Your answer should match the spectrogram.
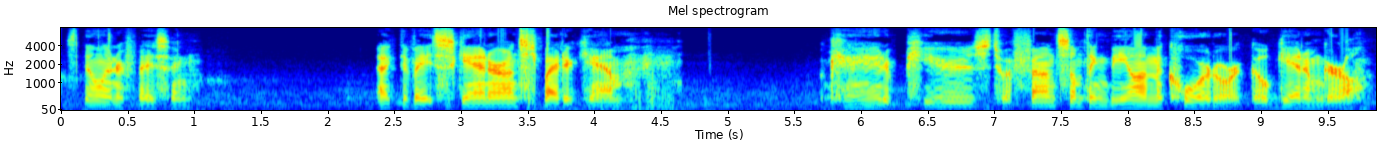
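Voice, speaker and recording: A woman playing a teasing, excitable ghost hunter in an audio drama, with a wry, animated way of talking. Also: a bass voice, unhurried, slight background noise, exaggerated voice, poor audio. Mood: wry, focused. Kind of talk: audio drama acting, naturalistic dialogue.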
